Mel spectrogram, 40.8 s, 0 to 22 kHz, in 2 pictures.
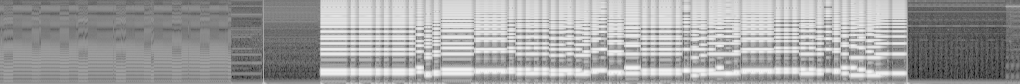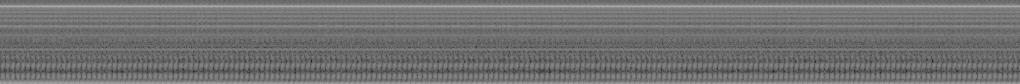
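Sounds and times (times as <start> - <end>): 
synthesized christmas tune on a CSG8580R5 sound chip: 6.4 - 18.2.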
